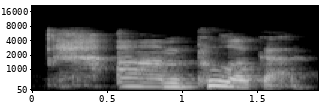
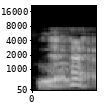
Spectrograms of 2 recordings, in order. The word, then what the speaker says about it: Puloka: Puloka. Okay. That's what I thought. Yeah. It's phonetic. So it's like the U, just like ride that U. It's just Puloka.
